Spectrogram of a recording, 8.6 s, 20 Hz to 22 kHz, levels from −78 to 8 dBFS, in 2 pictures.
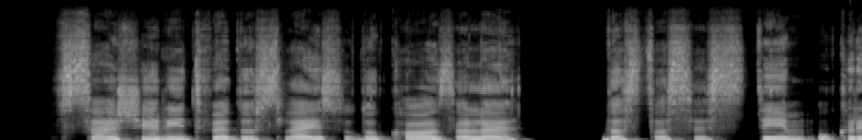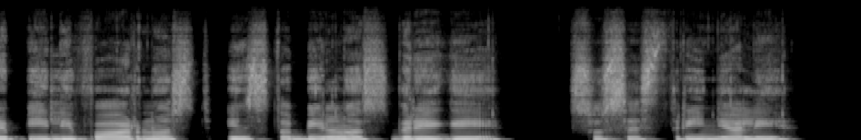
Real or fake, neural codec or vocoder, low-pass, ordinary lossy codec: real; none; none; none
